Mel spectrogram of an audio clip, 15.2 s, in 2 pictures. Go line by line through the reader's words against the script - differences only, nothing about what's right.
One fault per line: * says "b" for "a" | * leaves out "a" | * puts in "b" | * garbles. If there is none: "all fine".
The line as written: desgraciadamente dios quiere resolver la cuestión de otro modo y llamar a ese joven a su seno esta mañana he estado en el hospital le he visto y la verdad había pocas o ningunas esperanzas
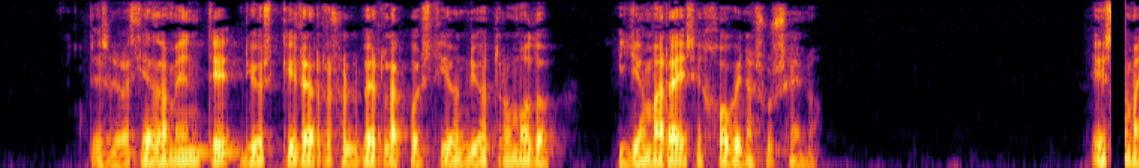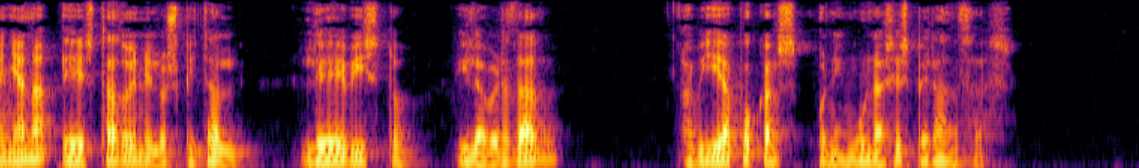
all fine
